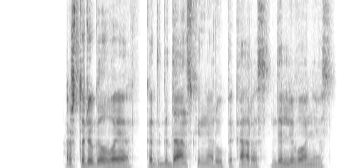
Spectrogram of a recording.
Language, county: Lithuanian, Kaunas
